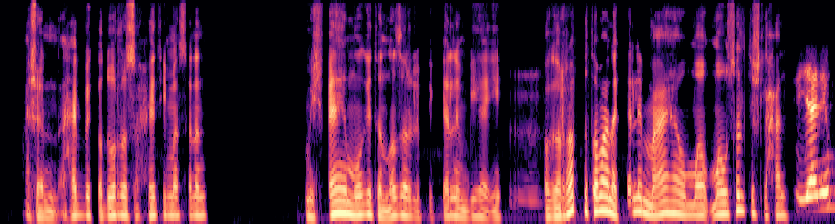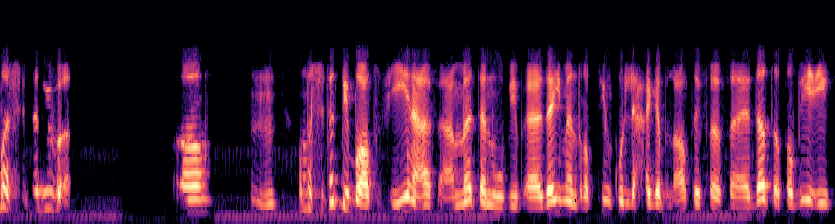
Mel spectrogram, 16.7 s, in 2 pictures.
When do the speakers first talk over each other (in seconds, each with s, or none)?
none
